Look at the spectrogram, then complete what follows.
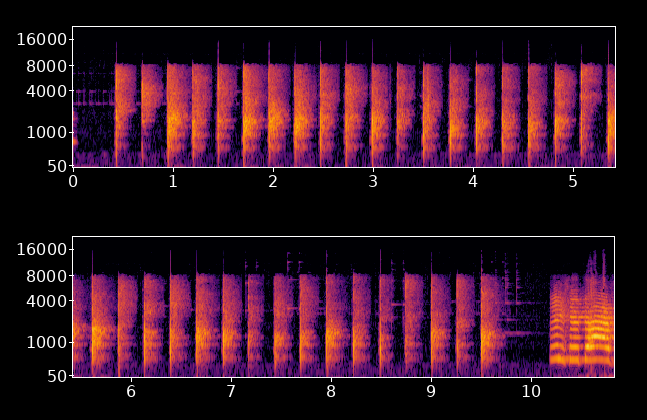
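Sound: applause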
